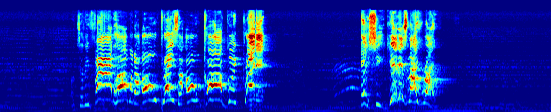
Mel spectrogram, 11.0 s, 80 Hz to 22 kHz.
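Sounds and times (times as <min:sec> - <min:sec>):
woman preaching through amplifier: 0:01.6 - 0:05.4, 0:06.7 - 0:09.0.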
